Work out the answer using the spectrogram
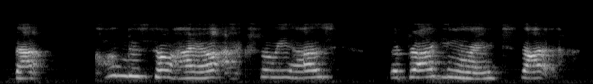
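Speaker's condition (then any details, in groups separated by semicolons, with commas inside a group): Cerebral palsy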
